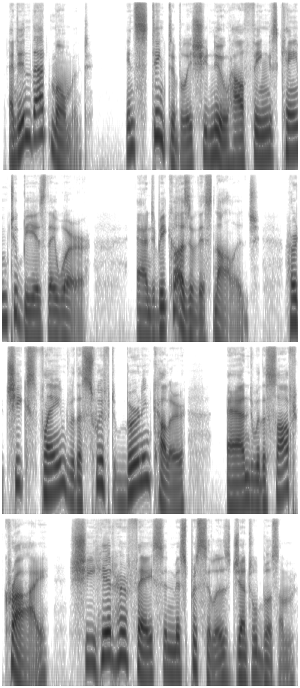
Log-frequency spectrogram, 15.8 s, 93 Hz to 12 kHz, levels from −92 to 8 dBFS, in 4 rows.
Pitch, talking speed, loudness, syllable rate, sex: 135 Hz, 155 wpm, -20 LUFS, 4.4 syllables/s, male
